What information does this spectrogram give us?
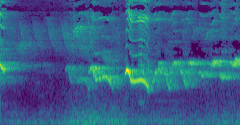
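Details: Lure song of a masked laughingthrush meant to provoke singing: starts quietly, then gives a sharp whistled note and continues into a long wavering whistled phrase that climbs gradually toward the end.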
